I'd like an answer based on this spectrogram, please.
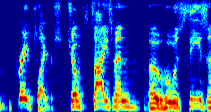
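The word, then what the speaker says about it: Theismann: me great players Joe seisman who was the his name was thasan until the Heisman uh marketing uh machine got to him and hadn't changed your pronunciation of his name Pat Sullivan at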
